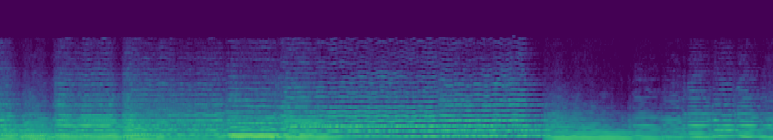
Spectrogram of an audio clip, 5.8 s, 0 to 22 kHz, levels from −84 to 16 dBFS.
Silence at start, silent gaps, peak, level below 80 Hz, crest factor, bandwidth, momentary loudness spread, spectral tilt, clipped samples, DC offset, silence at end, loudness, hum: 0 s; none; -2 dBFS; -56 dBFS; 14 dB; 15 kHz; 8 LU; -2 dB/octave; under 0.1%; under 0.1%; 0 s; -16 LUFS; none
